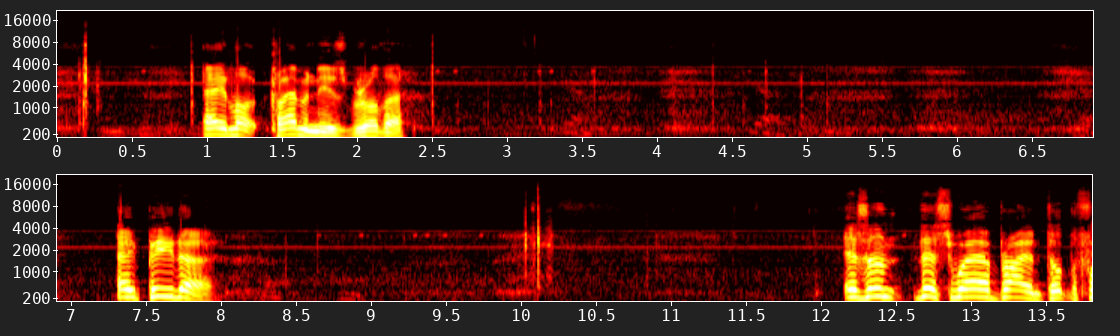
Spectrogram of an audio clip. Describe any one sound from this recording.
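A man calls out loudly nearby in short bursts.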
